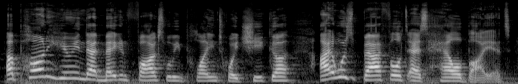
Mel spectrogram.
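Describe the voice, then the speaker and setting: A man's voice: sits high, very animated, normal speed, fairly bright tone. A man hosting a video, delivering scripted review commentary.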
